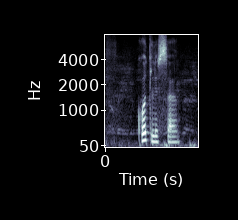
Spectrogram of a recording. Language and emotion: Russian, neutral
